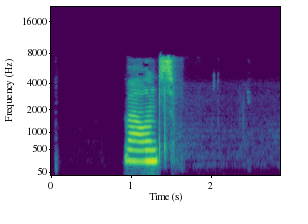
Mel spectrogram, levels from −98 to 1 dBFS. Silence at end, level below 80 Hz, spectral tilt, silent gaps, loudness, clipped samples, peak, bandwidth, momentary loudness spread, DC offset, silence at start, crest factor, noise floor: 1.35 s; -68 dBFS; -1.5 dB/octave; none; -15 LUFS; under 0.1%; 0 dBFS; 7.8 kHz; 12 LU; under 0.1%; 0.9 s; 20 dB; -90 dBFS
